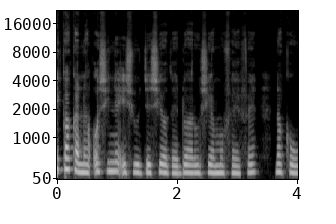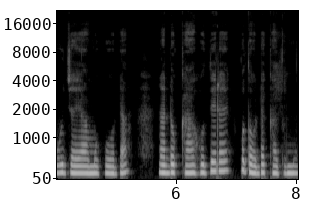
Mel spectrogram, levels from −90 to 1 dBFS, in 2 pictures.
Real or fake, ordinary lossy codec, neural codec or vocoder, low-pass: real; none; none; none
